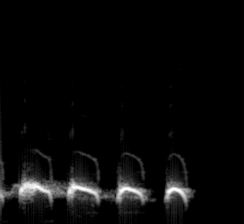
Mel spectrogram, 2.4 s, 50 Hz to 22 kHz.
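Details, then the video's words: Male spotted dove (tekukur) of the 'Kuk 4' song style, described as firm and rhythmic, likely kept by bird hobbyists: four low, rounded cooing notes at an even pace, about one every half second, in a quiet setting. "Tekukur Kuk 4 Jantan"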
